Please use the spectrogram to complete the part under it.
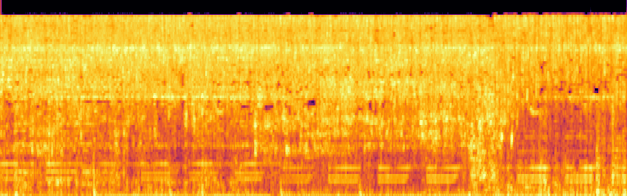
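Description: Hands are washed under a strongly running tap, with water gushing and splashing continuously at close range and a low pump-like hum beneath it.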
